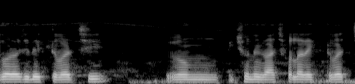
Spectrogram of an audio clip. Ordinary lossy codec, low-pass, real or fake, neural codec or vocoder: none; 7.2 kHz; real; none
